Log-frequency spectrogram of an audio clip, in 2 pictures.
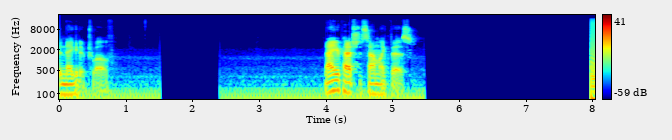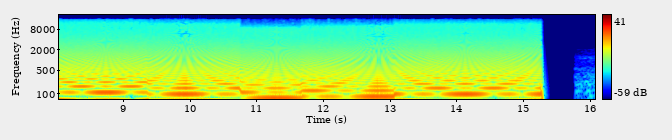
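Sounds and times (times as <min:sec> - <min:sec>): low synth bass notes: 0:08.0 - 0:15.4.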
